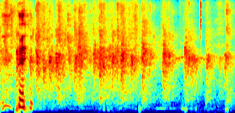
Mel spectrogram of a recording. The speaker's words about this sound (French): Donc, on, applaudit, on applaudit bien fort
